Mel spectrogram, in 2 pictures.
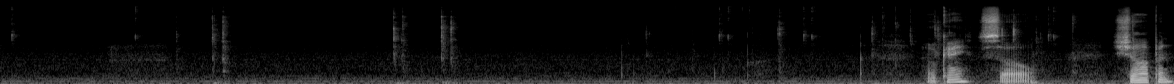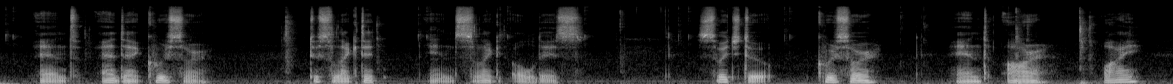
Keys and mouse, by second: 0.1-7.8 drag, 8.8 shift+middle click, 9.3 q, 10.0 q, 11.2 Tab, 13.0 shift+s, 15.4 Tab, 15.9 click, 16.7 click, 17.5 click, 18.5-19.6 drag, 20.7 middle click, 21.9 r.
